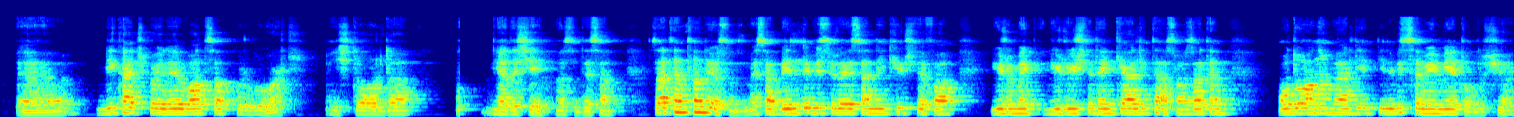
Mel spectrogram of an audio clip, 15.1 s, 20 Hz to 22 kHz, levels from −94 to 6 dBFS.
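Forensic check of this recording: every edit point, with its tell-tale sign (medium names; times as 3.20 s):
4.59 s: sound stops dead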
